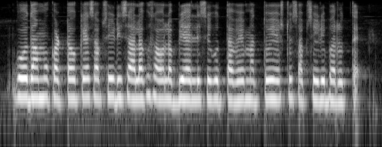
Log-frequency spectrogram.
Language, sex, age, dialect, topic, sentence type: Kannada, female, 25-30, Central, agriculture, question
